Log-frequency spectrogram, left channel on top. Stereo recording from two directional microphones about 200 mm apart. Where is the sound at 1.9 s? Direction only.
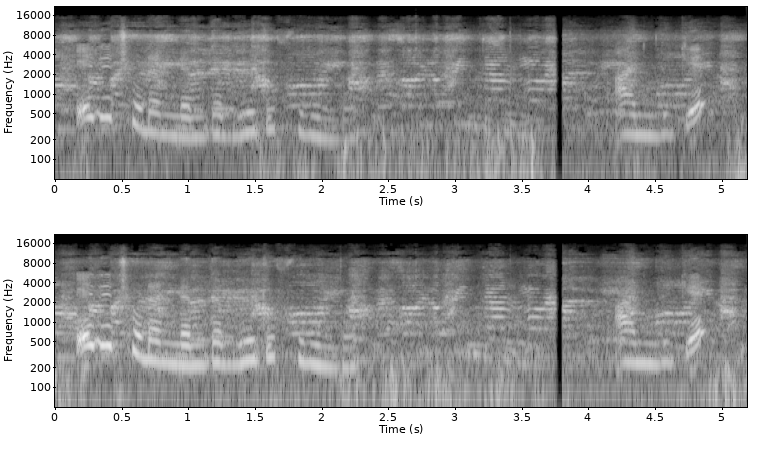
50° left (ahead or behind).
